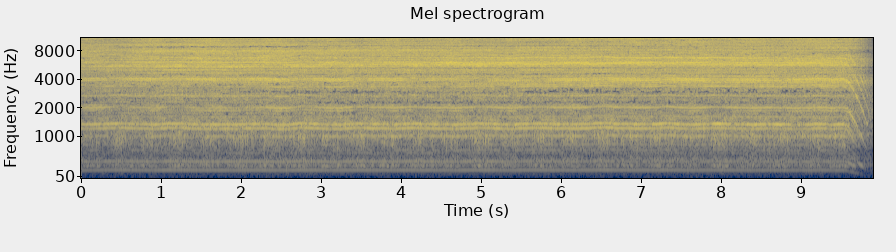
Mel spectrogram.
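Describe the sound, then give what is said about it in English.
A steady, loud electric motor whine of an electric peeling machine, started by a button as its blade comes down, hums with stacked tonal harmonics for nearly ten seconds, then abruptly winds down and shuts off as the blade hits the bottom. No voices are heard. “and it's shut off, as you heard. And that's how you peel a cucumber, potatoes, the grapefruit that you heard the story about.”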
